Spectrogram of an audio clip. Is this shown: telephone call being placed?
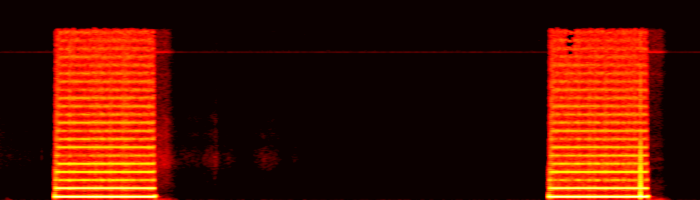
yes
